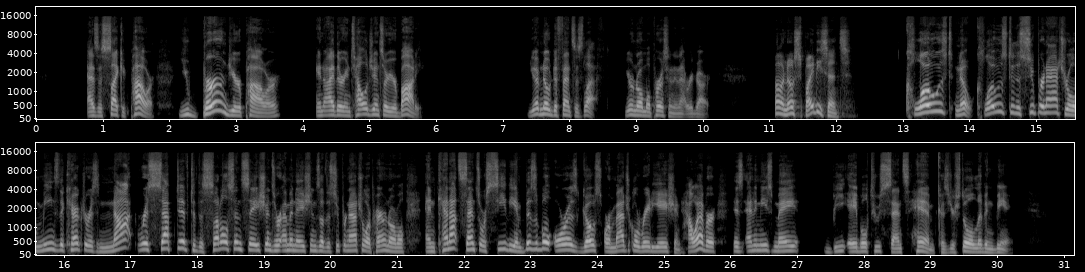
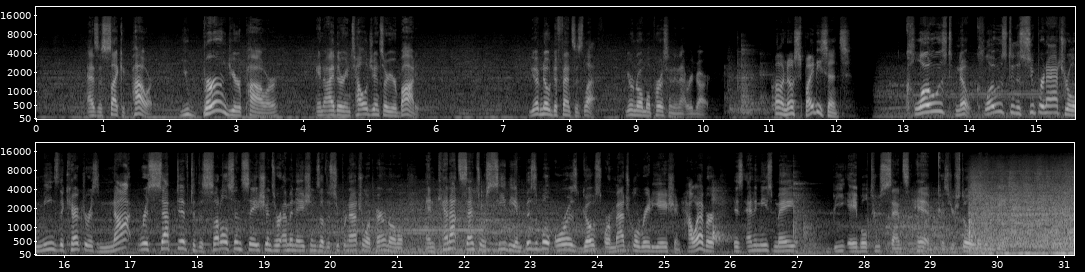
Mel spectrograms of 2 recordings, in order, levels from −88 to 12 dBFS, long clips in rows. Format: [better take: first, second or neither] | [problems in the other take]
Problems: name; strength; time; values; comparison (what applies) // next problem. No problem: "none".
first | household noises; loud; throughout; 8 dB below the speech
